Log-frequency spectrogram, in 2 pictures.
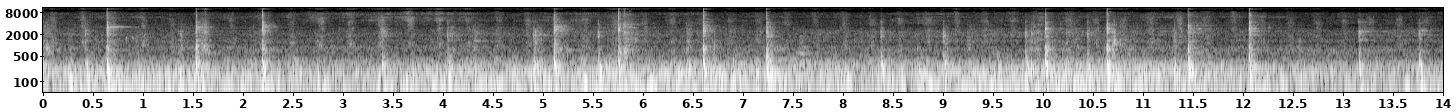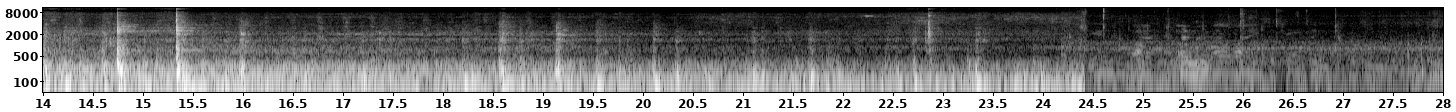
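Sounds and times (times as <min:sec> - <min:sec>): train wheel rumble: 0:00.0 - 0:28.0.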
